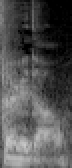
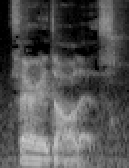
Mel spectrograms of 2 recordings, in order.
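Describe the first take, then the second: First: The de is elided and joined onto Arles. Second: The word de is a separate full syllable. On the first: The speaker calls it right. "A slightly more accurate pronunciation" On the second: The speaker calls it wrong. "which is wrong"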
